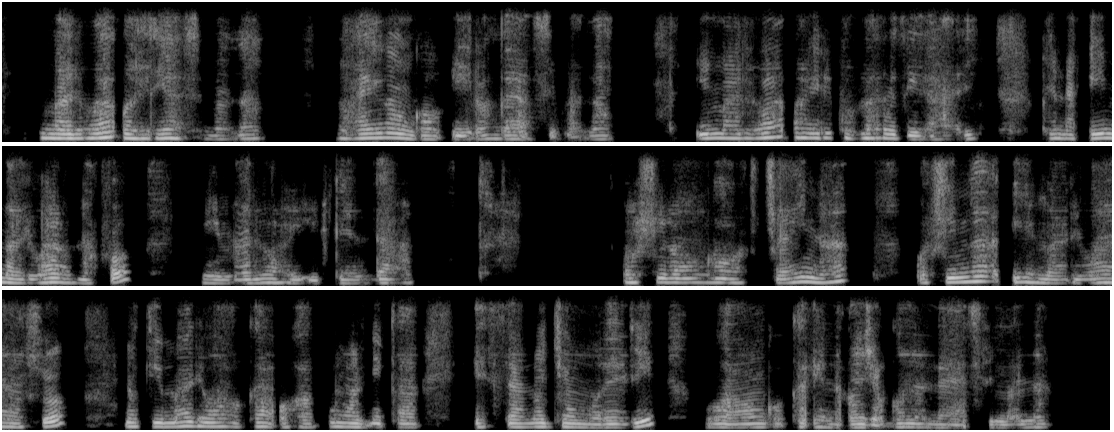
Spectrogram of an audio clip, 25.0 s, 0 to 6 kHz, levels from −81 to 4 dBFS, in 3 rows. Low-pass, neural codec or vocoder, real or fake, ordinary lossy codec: 5.4 kHz; codec, 44.1 kHz, 3.4 kbps, Pupu-Codec; fake; Opus, 24 kbps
